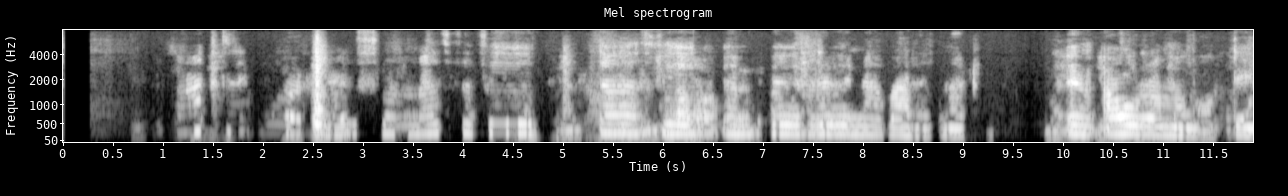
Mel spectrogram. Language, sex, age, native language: Icelandic, male, 12, Icelandic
